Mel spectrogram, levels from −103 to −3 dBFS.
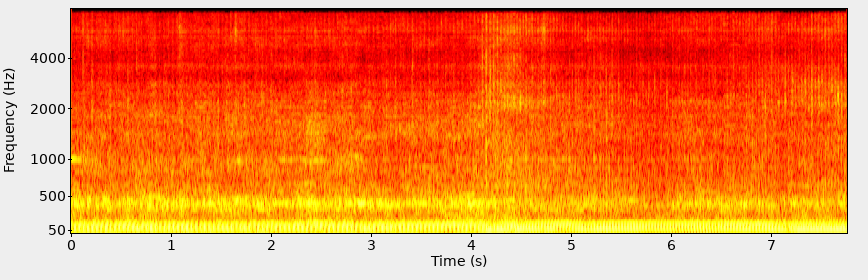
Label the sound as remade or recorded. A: remade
